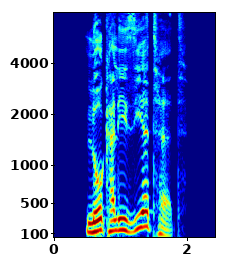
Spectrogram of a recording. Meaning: inflection of lokalisieren: 1. second-person plural preterite 2. second-person plural subjunctive II
- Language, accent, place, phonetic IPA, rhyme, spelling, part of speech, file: German, Germany, Berlin, [lokaliˈziːɐ̯tət], -iːɐ̯tət, lokalisiertet, verb, De-lokalisiertet.ogg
